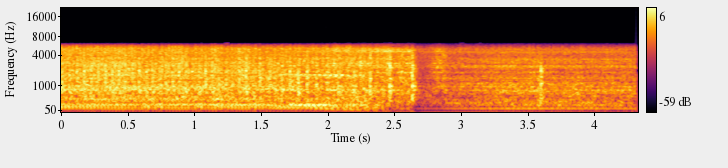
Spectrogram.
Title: knocking sound part 2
